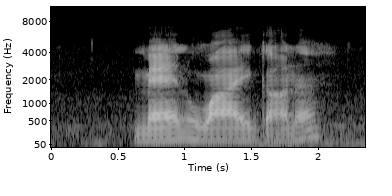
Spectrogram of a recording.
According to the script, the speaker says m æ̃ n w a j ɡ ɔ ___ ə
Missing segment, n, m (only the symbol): n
